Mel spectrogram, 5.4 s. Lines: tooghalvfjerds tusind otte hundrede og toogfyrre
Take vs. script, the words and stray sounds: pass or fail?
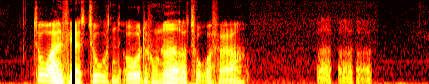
fail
